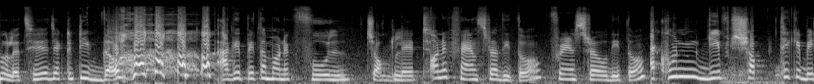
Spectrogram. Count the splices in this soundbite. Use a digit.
4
